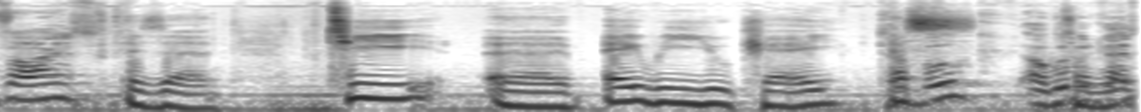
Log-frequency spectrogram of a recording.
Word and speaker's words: tavuk: Can you spell that for us? Is a T-A-V-U-K. Tabuk?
